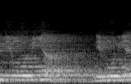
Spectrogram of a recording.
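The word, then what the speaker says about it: pneumonia: प्लूरोनिमोनिया like organism, क्योंकि निमोनिया जो word है उसका भी स्पेलिंग पी से शुरू होता है, पी साइलेंट है, ठीक।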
